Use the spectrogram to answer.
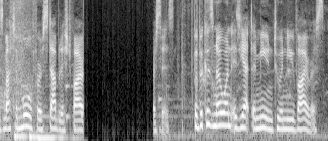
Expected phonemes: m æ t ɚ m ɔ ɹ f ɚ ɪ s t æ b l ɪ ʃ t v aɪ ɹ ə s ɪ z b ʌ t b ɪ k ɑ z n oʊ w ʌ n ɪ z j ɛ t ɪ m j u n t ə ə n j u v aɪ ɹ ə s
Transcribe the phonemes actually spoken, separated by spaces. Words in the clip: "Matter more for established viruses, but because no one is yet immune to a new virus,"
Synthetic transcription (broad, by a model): m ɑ t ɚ m ɔ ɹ f ɚ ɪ s t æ b l ɪ ʃ t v aɪ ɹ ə s ɪ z b ʌ t b ɪ k ɑ z n oʊ w ʌ n ɪ z j ɛ t ɪ m j u n t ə ə n j u v aɪ ɹ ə s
